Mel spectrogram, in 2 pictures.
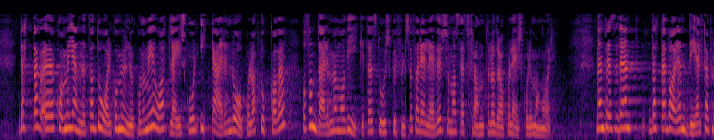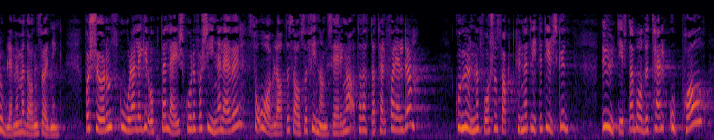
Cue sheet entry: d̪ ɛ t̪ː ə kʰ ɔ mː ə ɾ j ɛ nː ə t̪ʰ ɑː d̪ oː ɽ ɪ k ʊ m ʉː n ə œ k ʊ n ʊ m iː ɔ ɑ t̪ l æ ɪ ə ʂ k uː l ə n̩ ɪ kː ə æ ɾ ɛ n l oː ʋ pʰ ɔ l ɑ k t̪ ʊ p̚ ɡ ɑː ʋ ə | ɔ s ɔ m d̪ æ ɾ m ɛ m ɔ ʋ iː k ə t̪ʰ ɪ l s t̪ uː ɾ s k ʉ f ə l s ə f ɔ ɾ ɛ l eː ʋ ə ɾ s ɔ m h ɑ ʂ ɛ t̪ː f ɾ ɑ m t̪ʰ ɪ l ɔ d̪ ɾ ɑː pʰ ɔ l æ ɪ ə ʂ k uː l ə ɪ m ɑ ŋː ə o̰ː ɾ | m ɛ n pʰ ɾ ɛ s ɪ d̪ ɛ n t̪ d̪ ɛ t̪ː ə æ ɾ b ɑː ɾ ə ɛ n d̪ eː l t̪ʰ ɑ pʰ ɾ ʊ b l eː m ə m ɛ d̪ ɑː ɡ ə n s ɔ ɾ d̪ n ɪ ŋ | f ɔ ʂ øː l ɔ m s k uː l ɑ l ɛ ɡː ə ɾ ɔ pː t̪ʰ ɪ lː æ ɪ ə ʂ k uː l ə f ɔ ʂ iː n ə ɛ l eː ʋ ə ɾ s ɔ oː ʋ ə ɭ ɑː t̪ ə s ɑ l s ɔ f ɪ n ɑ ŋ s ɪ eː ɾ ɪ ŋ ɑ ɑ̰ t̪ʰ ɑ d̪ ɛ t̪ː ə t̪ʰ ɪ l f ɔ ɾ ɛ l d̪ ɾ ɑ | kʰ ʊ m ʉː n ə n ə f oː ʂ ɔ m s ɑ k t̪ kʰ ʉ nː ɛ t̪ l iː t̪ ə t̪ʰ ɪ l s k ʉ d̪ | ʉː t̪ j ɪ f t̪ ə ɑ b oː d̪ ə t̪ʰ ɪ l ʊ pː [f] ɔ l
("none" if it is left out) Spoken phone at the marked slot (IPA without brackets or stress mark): h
